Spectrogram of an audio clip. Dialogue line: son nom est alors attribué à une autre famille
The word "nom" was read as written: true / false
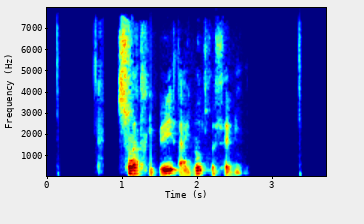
false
